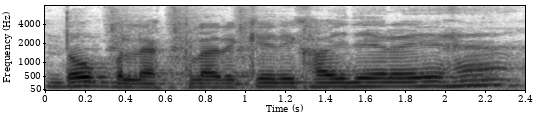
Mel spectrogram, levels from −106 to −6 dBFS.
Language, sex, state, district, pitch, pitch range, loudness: Hindi, male, Uttar Pradesh, Shamli, 140 Hz, 130-155 Hz, -17 LUFS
